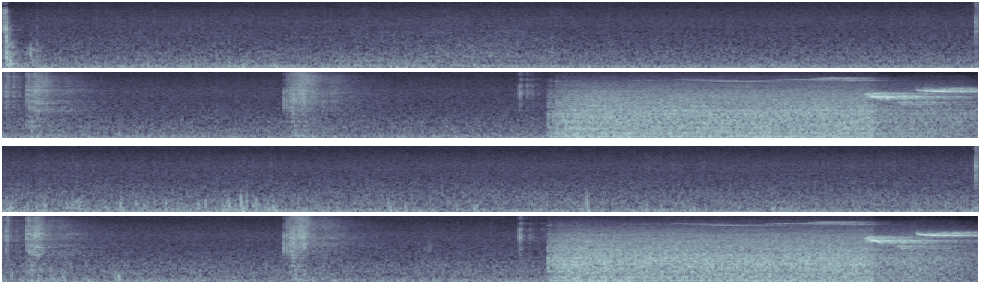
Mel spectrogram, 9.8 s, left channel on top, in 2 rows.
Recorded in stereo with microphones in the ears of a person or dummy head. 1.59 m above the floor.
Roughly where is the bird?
Right.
